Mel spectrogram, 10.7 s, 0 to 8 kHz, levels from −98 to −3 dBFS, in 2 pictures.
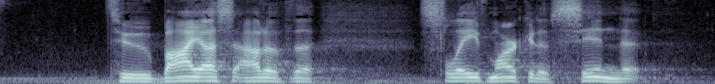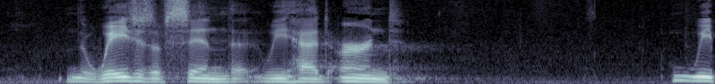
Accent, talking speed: American, 110 wpm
